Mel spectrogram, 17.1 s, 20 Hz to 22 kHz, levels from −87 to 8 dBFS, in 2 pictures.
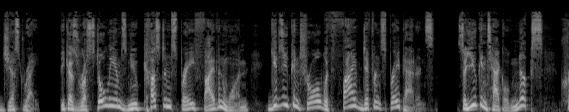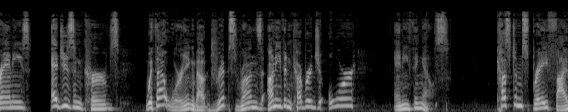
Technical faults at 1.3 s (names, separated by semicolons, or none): AAC frame loss with concealment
